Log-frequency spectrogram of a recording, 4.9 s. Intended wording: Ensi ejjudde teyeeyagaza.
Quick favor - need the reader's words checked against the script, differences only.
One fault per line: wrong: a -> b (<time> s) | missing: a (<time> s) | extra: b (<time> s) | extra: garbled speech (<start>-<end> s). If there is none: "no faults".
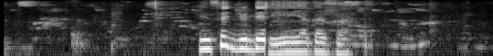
no faults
